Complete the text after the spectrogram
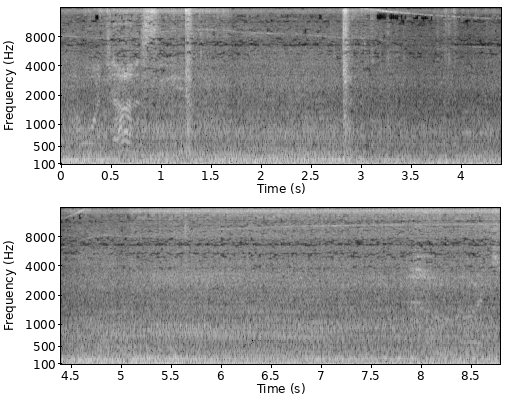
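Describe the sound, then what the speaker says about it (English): Road traffic rumbles steadily as cars and buses pass, with heavy engine drone, occasional hiss and clatter, and a voice talking over the noise. "Oh, Lord Jesus, this is traffic."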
